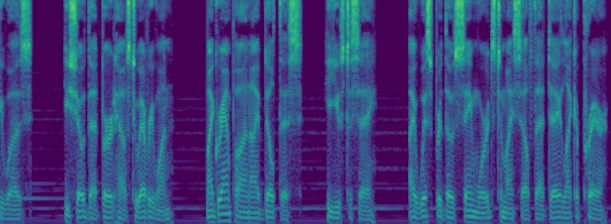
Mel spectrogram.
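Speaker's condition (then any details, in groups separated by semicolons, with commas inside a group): No condition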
